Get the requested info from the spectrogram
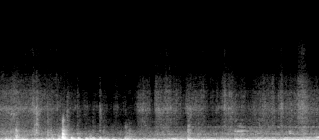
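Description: Tobu Spacia X electric train running along the line, heard from inside the carriage: a steady low rumble with a sharp knock about a second in.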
